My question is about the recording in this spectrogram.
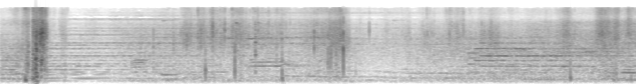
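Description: Background music with steady sustained notes. A single loud knock comes about a third of a second in.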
